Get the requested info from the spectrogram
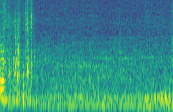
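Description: Car engine idling, heard from inside the cabin as a steady hum, with a brief crinkle of a paper takeaway bag being handled at the start.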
